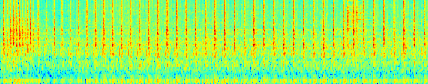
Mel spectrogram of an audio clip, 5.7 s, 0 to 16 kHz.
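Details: Lister Petter SR3 air-cooled diesel start-up after rebuild: catches at once and settles into an even, steady chuff of about seven beats a second with no knocks; healthy running.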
